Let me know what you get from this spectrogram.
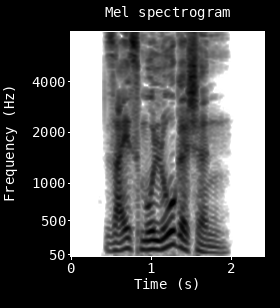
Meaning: inflection of seismologisch: 1. strong genitive masculine/neuter singular 2. weak/mixed genitive/dative all-gender singular 3. strong/weak/mixed accusative masculine singular 4. strong dative plural
- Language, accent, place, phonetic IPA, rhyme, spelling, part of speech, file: German, Germany, Berlin, [zaɪ̯smoˈloːɡɪʃn̩], -oːɡɪʃn̩, seismologischen, adjective, De-seismologischen.ogg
